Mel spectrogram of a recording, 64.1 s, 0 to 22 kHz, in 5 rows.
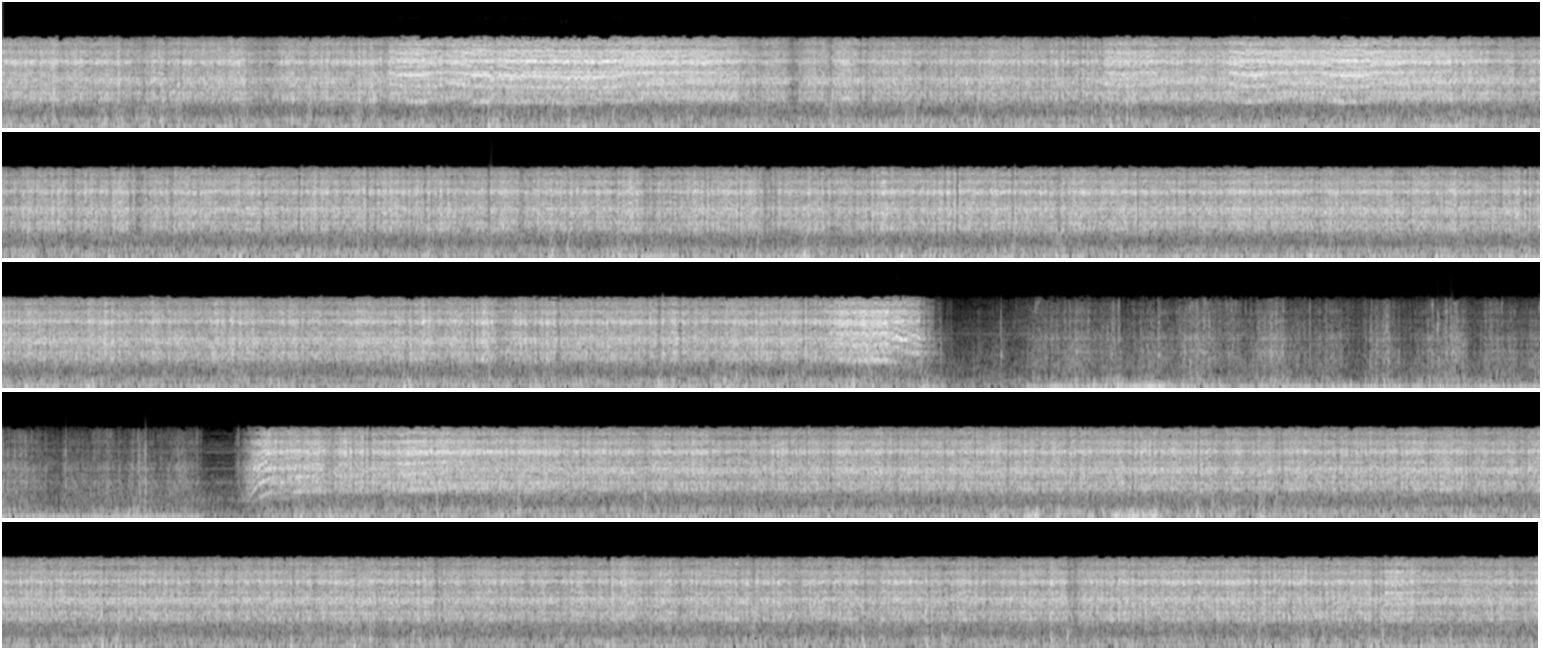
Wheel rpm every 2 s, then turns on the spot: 230, 230, 220, 230, 230, 230, 230, 230, 230, 230, 230, 230, 230, 230, 230, 230, 160, 20, 20, 20, 120, 230, 230, 230, 230, 230, 240, 230, 230, 230, 230, 230.
34-40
